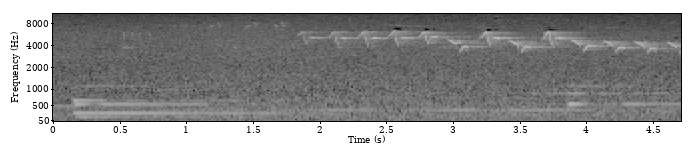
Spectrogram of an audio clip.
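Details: Red-breasted flycatcher song in a beech forest on Sweden's west coast in summer: a quick series of high, thin repeated notes, about four per second, stepping down in pitch at the end, over faint low sustained tones.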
